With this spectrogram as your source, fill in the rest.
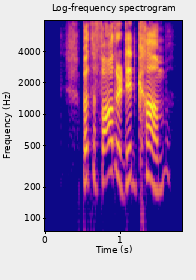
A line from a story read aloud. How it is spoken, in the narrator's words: cried Roxy eagerly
